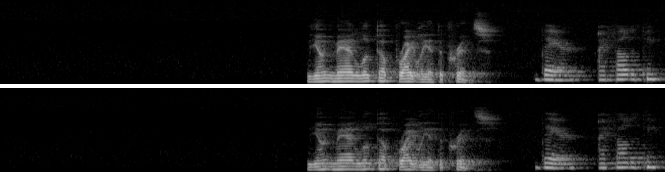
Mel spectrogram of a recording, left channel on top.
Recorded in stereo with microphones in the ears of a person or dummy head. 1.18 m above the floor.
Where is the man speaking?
80° left, 1.1 m.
